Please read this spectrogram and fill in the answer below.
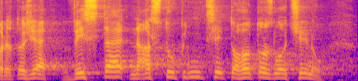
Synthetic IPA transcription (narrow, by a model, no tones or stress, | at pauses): pɾo̞t̪o̞ʒɛvɪst̪ɛnaːst̪upɲiːt͡sɪt̪oɦot̪o̞zlo̞t͡ʃɪnṵ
